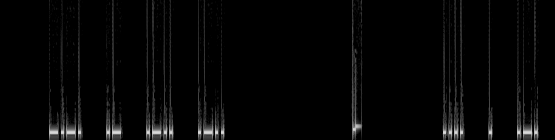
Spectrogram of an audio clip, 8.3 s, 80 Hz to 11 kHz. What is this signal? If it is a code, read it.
Morse code, heard as a keyed tone, about 28 wpm, spaced as for 16 wpm, 690 Hz. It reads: CALL HER
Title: 3x Character Spacing - Top 200 Words - 28wpm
